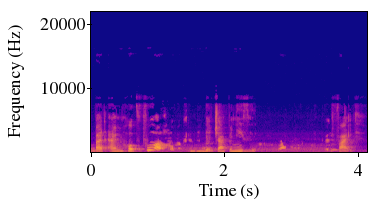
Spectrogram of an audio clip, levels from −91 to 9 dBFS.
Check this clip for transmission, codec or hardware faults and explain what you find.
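Two echo-related faults show up in the speech, both typical of a hands-free call where the canceller struggles.

Other side's voice leaking through: a faint second voice sits underneath at 0.00–0.09, 0.83–1.20, 1.68–1.85, 2.38–2.70, 3.32–3.44 and 3.62–3.71 s, roughly 15 to 30 dB below the talker. The likely cause is the far end playing on a loudspeaker and the echo canceller leaving some of it in the microphone signal.

Speech suppressed in double talk: the talker's level sinks at 0.86–1.70 s, by about 15 dB at worst, and at 2.43–3.59 s, by about 20 dB, for roughly 1.7 s in total. Both dips overlap the leaked far-end voice, so the likely cause is the canceller failing to separate the two and turning everything down.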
